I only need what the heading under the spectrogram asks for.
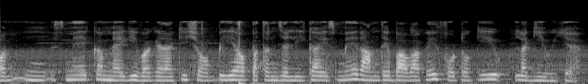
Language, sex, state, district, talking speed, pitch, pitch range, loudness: Hindi, female, Himachal Pradesh, Shimla, 215 wpm, 200 Hz, 190-210 Hz, -18 LUFS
